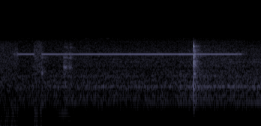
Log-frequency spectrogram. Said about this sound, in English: I'm hearing a beeping noise. Around. I know. I'm hearing a beeping noise too. Yeah. Yes. I don't know where it's coming from.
